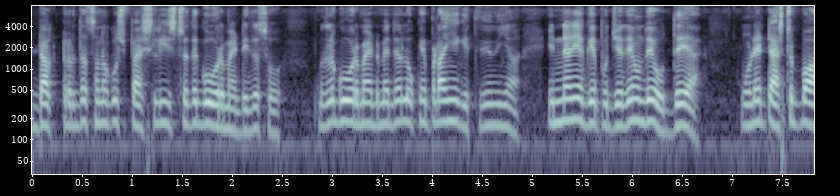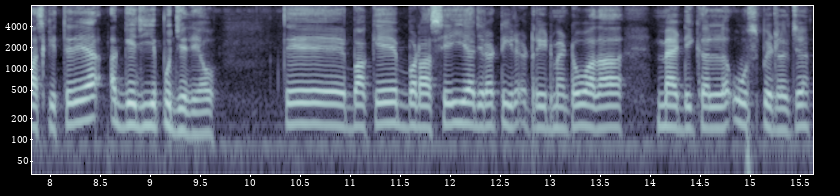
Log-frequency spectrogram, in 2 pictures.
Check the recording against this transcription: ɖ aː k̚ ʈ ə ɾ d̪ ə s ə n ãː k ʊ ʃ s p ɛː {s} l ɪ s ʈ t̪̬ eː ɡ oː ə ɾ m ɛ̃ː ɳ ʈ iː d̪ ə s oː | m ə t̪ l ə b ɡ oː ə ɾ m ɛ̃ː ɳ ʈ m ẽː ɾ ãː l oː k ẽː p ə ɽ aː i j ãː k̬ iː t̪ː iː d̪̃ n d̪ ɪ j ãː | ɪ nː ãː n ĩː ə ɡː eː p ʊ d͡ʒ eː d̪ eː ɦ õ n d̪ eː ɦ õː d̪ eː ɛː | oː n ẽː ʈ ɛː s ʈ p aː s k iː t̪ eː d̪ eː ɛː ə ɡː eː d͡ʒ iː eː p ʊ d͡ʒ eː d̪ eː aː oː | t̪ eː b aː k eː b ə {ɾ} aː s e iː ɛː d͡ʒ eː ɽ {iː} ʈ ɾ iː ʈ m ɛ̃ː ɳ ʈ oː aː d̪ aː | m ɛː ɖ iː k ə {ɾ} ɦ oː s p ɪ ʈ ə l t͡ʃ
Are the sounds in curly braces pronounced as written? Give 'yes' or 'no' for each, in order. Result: no, no, no, no

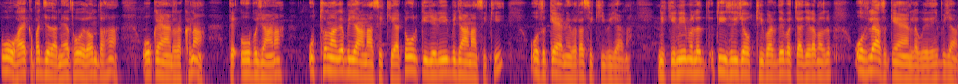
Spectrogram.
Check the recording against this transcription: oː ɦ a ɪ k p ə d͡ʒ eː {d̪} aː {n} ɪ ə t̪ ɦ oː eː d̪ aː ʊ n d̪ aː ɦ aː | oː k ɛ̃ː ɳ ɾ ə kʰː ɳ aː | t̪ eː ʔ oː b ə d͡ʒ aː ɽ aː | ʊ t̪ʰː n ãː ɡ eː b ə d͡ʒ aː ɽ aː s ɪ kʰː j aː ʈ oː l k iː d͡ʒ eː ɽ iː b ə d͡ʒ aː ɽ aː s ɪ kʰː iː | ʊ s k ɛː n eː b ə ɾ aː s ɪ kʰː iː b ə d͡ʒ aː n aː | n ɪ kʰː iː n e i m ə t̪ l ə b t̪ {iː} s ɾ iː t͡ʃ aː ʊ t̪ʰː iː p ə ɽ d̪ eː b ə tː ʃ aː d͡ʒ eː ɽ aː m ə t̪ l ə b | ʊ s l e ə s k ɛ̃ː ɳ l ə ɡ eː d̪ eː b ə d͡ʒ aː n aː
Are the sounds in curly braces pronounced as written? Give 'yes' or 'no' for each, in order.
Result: yes, yes, yes

